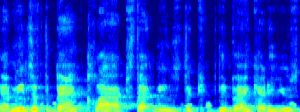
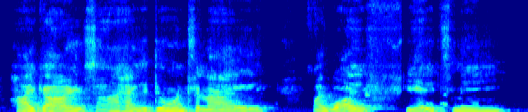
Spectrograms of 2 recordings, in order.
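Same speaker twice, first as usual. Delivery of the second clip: mock womanly voice from a male speaker; 2 semitones higher than usual. Mocking a man said to have a voice like a woman, imitating a man's womanly voice. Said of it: "he sounds like".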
